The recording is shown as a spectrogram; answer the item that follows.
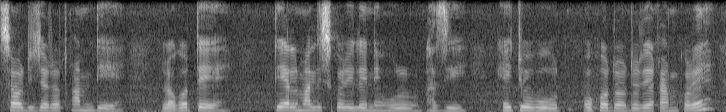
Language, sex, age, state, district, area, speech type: Assamese, female, 45-60, Assam, Nalbari, rural, spontaneous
